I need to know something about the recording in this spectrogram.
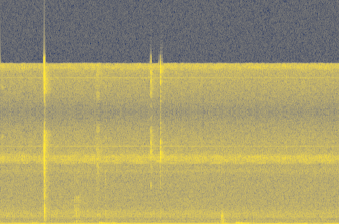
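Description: Steady room-tone hiss with a faint high-pitched whine and a low rumble that rises and falls, broken by two or three faint clicks.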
